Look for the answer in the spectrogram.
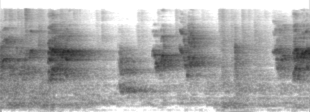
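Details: Budgerigars singing in an aviary: bursts of harsh, buzzy chatter with squawky notes, a lower nasal note near the middle, the phrases separated by short gaps.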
